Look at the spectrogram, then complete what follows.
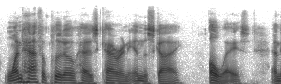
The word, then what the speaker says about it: Charon: moon actually Pluto is karen is half the size of Pluto and even though it's spelt CH AR 0 n still it should be pronounced Karen these are all creatures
